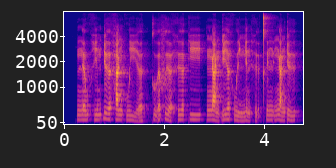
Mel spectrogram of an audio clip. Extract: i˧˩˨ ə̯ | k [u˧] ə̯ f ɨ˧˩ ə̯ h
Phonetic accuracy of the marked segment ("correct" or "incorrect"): incorrect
